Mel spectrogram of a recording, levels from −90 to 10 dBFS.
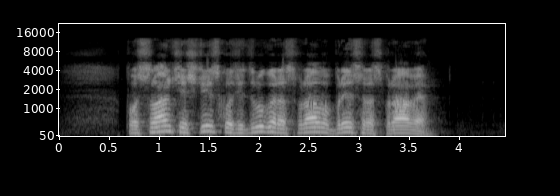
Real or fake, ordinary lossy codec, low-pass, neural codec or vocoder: real; AAC, 32 kbps; 19.8 kHz; none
